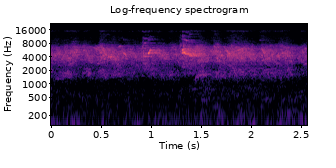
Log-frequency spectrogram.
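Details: Sparrows by the hundreds in one tree chirp together: a constant high twittering mass, with two sharper, louder chirps standing out near the middle.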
